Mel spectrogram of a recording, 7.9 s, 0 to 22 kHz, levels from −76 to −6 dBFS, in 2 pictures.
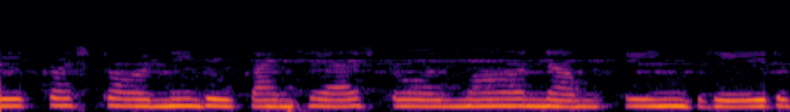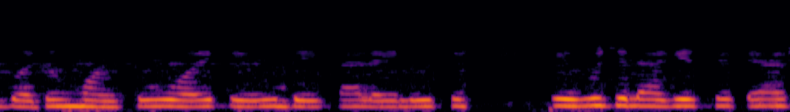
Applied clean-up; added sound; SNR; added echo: none; none; none; none.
